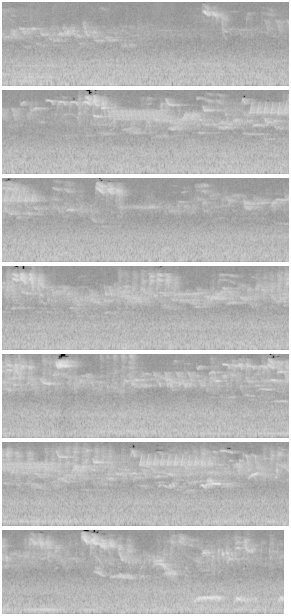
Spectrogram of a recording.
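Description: Several wild songbirds singing at once, an overlapping mix of short high trills, whistles and chirps. Near the end a low hooting call begins.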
